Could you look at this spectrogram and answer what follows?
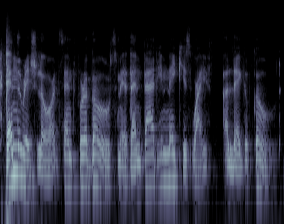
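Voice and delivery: usual speaking voice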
